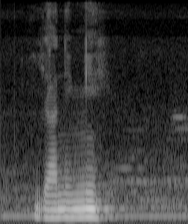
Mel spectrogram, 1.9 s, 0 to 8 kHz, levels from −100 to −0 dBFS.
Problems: constant background noise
